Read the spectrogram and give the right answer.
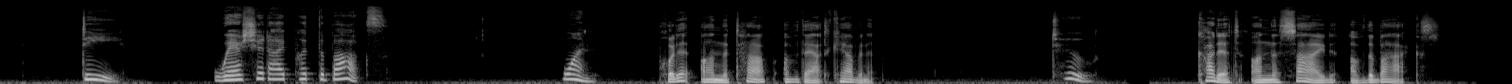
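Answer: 1: Put it on the top of that cabinet.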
